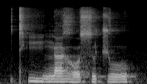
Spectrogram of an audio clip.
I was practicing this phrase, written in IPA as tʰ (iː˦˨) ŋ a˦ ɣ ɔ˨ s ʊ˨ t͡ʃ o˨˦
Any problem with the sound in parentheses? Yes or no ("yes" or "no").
no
